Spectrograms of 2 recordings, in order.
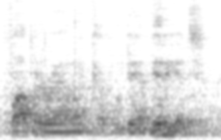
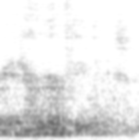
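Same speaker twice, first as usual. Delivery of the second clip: ordinary talk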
